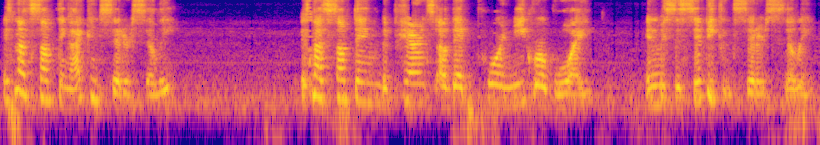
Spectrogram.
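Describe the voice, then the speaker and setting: An actress playing a poised, worldly nightclub singer in a radio drama, with theatrical, wryly warm delivery. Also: female voice, medium pitch, lively intonation, slight background noise, low-quality recording. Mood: grave. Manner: theatrical, unhurried, uses endearments like darling and honey.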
